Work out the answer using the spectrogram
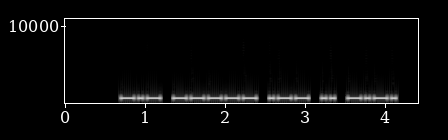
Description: Morse code, heard as a keyed tone, about 22 wpm, 700 Hz. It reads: K0WIC
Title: USA Call Signs - 5 Characters - 22wpm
